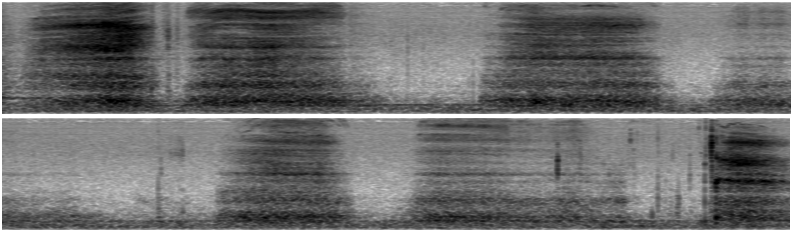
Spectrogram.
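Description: Slow, deep breaths close to the microphone during a yoga session with a wide-legged forward fold, a long audible exhale followed by several rhythmic in-and-out breaths at an even pace.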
